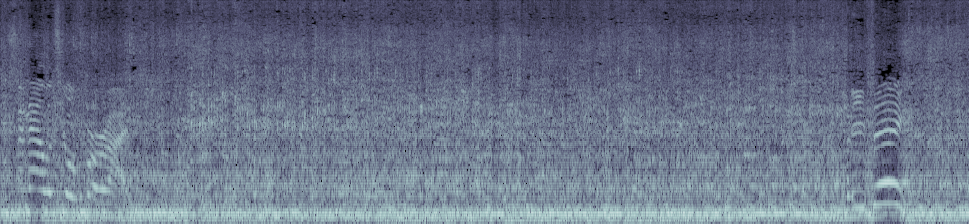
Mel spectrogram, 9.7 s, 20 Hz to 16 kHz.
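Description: A supercharged, slammed 1965 Ford Mustang engine idling close and loud, a steady deep rumble running throughout, while a person speaks briefly over it.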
